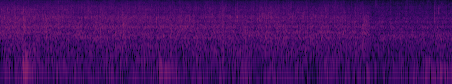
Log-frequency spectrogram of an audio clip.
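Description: Browned meat and onions frying in a pot for carbonada criolla, a steady soft sizzle and crackle that runs evenly throughout at moderate level, with no talking.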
